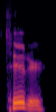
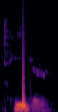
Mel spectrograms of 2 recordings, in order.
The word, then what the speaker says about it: Titor: I always said it was Titter. Is it not Titter? Titor. Yeah. George Noriar always pronounced it John Teeter. Teeter. Okay, Teeter.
